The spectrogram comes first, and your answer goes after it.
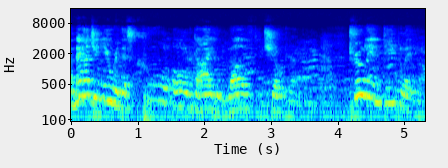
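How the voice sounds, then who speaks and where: A man talks fairly slowly while music plays in the background. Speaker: slam poet. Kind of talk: slam poetry performance.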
